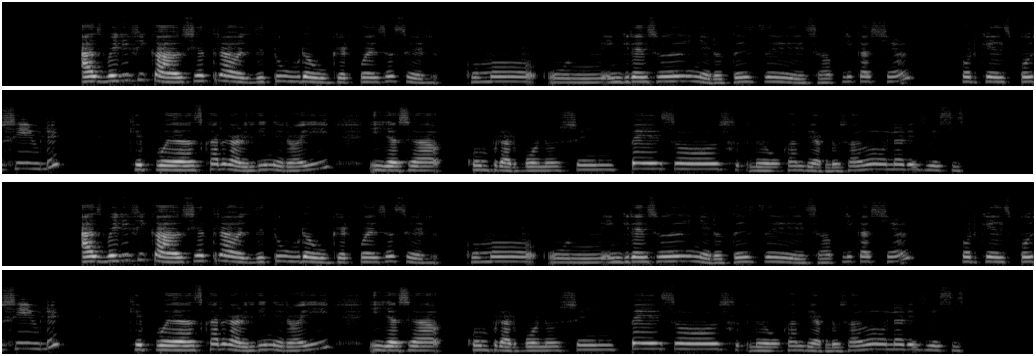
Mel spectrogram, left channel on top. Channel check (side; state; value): both; identical; correlation 1.00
